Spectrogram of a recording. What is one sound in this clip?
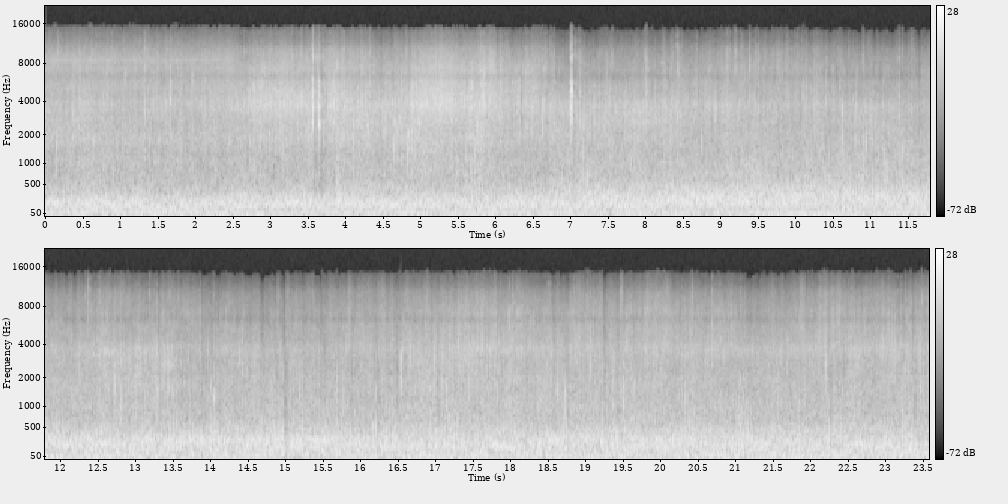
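Bicycle tyres roll steadily over a gravel track strewn with leaves.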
